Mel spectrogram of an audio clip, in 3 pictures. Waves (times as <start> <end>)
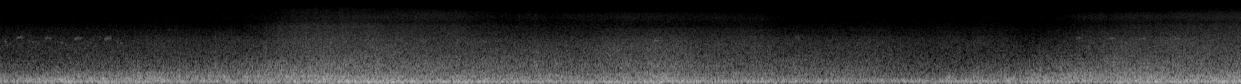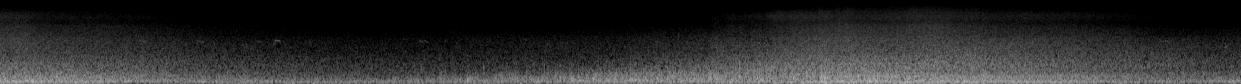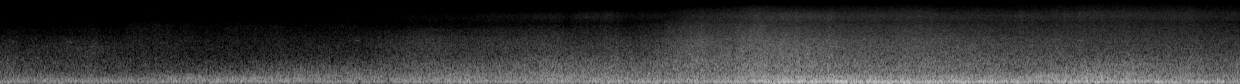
19.2 37.2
